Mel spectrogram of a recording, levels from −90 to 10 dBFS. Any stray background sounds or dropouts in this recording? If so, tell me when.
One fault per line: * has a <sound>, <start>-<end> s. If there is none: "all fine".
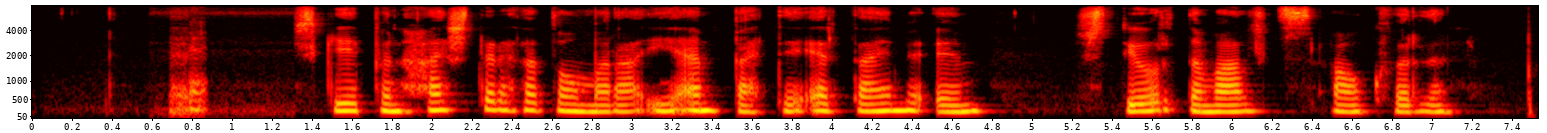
* has a laugh, 0.7-0.9 s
